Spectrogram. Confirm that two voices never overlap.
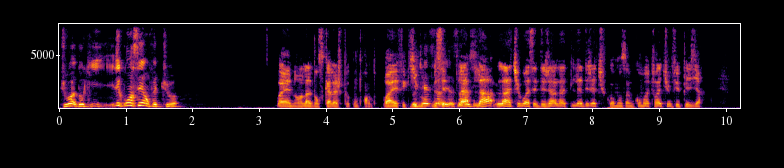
No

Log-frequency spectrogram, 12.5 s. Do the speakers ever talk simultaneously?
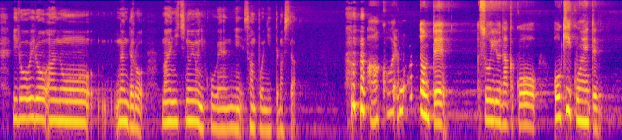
No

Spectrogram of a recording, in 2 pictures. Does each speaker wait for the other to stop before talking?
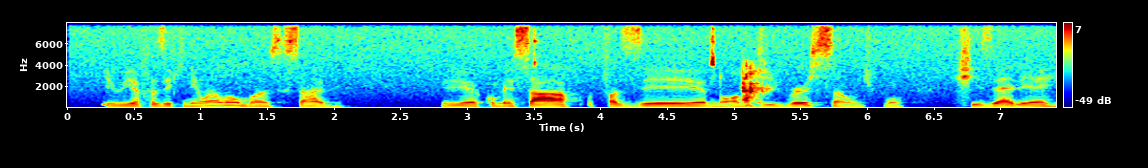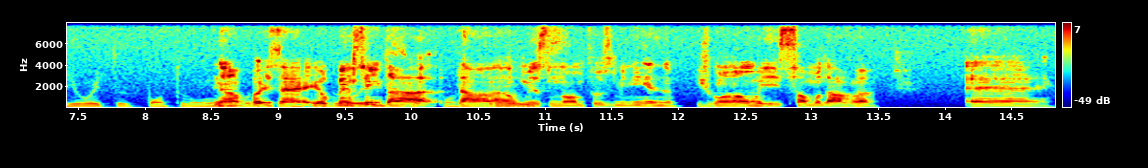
No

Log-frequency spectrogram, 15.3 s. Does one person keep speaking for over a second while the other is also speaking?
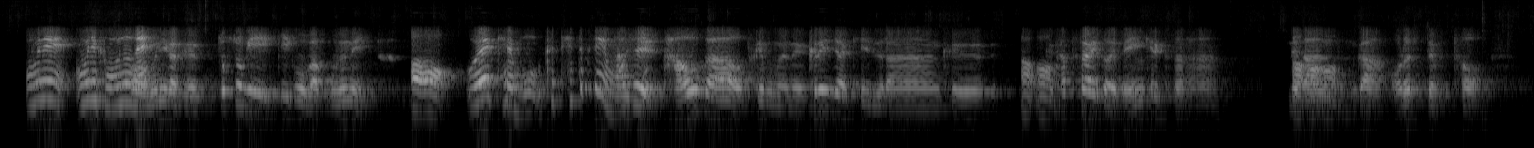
No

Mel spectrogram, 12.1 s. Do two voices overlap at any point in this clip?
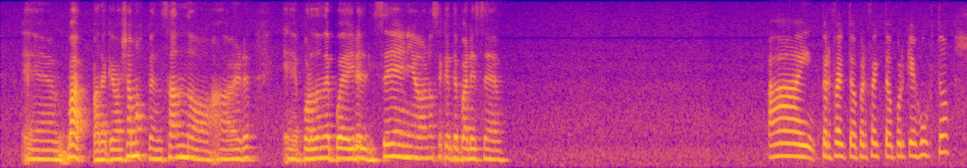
No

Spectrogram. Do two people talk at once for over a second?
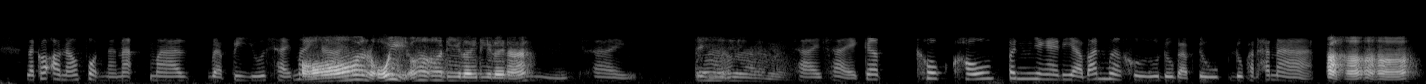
No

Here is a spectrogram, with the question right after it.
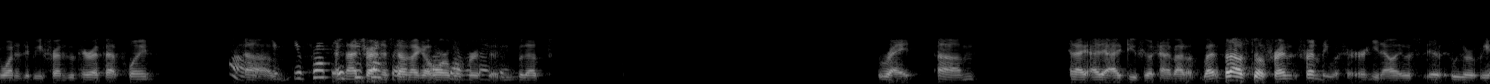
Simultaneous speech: Yes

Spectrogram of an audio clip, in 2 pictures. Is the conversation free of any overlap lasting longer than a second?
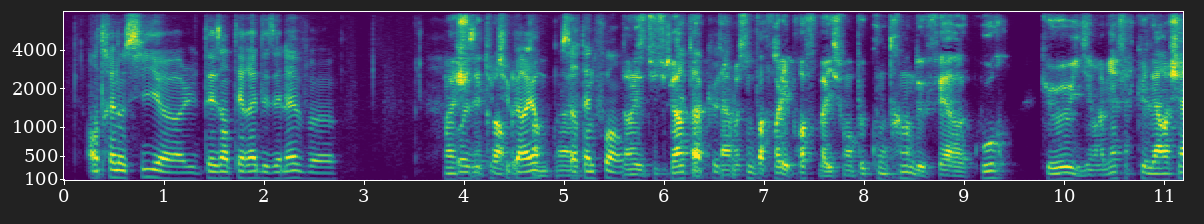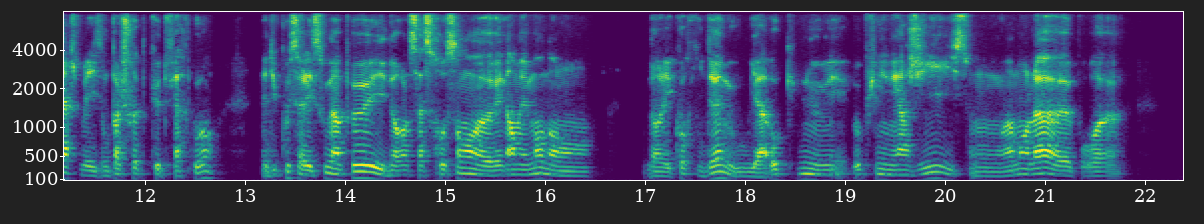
No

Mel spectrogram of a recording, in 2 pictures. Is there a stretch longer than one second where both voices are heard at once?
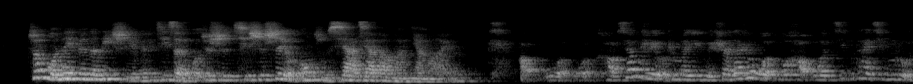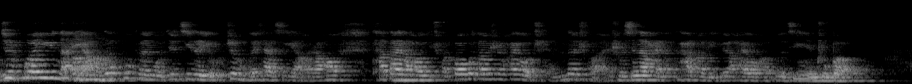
No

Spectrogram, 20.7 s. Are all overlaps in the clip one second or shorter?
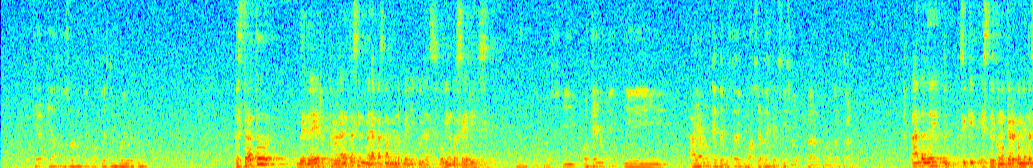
Yes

